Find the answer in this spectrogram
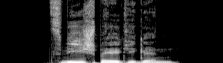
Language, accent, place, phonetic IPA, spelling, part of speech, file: German, Germany, Berlin, [ˈt͡sviːˌʃpɛltɪɡn̩], zwiespältigen, adjective, De-zwiespältigen.ogg
- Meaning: inflection of zwiespältig: 1. strong genitive masculine/neuter singular 2. weak/mixed genitive/dative all-gender singular 3. strong/weak/mixed accusative masculine singular 4. strong dative plural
